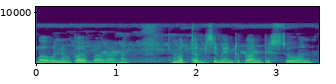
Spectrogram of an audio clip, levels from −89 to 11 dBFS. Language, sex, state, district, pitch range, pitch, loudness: Telugu, female, Telangana, Mahabubabad, 130-150 Hz, 140 Hz, -18 LUFS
